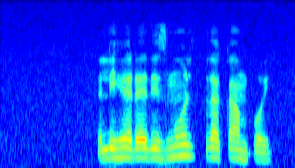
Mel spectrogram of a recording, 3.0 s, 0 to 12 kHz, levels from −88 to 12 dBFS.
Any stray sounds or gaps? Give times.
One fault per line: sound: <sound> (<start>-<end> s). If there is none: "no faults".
sound: dropout (2.0-2.1 s)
